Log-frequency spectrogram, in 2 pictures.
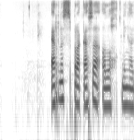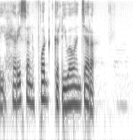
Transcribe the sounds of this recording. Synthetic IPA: ʔɛrnəspɾakasaʔɔlɔhɔkniŋalihɛɾisənfɔd̚kərdiwawaɲt͡ʃaɾa̰

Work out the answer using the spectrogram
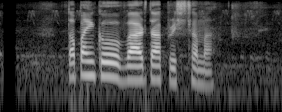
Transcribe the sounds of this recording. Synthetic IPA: t̪ʌpaĩkobart̪aprisʈʰʌma

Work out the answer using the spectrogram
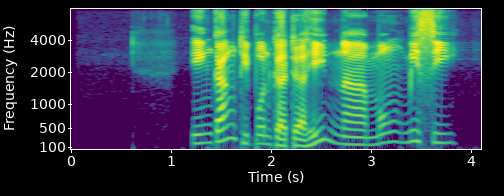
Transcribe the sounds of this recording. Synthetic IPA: ʔiŋkaŋd̪̥i̤pʊnɡ̥ä̤d̥ä̤ɦinamʊŋmisi

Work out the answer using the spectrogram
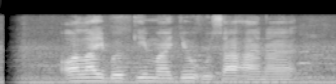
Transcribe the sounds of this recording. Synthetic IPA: ʔɔlajbəkimad͡ʒuusaɦana

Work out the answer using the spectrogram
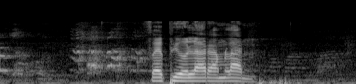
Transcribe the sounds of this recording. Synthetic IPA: fɛb̥iolaɾamlan

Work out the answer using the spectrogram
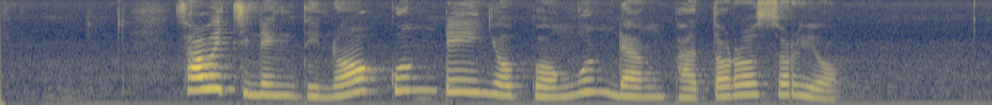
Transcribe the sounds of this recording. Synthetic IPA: sawid̥ʒ̥i̤nɪŋd̪̥e̤nɔkuɳʈiɲob̥ɔ̤ŋuɳɖaŋb̥ä̤t̪ɔɾɔsəɾjɔ

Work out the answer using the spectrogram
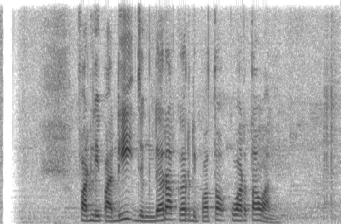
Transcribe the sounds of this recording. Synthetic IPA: farlipadid͡ʒɨŋdaɾakɨrdipɔt̪ɔkuwart̪awan

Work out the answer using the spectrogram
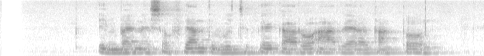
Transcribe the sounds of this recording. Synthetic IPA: ʔimpɛnesofijand̪̥i̤wud̥ʒ̥ṳt̪̚kekaɾoʔaɾeɛlt̪at̪ɔn

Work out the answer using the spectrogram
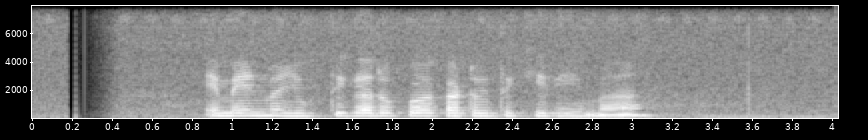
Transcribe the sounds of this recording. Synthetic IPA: emeinməjuk̚t̪iɡɐɾukoʋəkaʈuit̪ukiɾiːmə̰

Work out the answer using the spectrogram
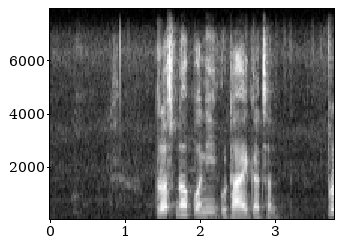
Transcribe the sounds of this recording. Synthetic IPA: prʌsnʌpʌniʔṵʈʰaekat͡sʰʌn | pr

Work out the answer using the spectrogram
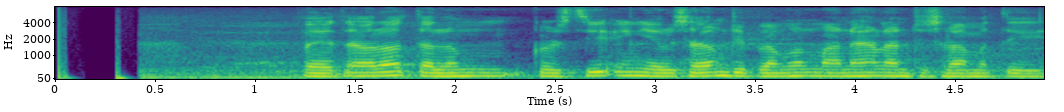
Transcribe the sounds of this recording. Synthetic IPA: b̥at̪ɔlɔd̪̥a̤lamɡ̥ṳst̪iʔɪŋjeɾusalɛmd̪̥i̤b̥a̤ŋʊnmanɛhland̪̥ṳsəlamət̪i

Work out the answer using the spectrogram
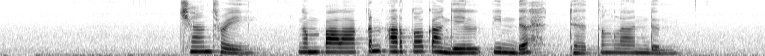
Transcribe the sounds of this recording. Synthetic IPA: t͡ʃant̪ɾe | ŋəmpalakənart̪ɔkaŋɡepindəhd̥ä̤t̪əŋlandʊn

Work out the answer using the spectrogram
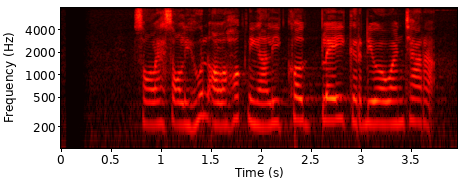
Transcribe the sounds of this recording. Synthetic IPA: sɔlɛhsɔliɦʊnɔlɔɦɔk̚niŋalikɔld̪̚plejkɨrdiwawaɲt͡ʃaɾa̰

